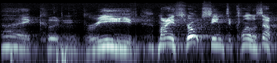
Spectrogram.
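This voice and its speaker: A very bright, forceful, fairly high male voice acted by a man plays a goofy, lovesick milquetoast. The delivery is slow, hesitant and corny in vintage radio comedy style, ringing in a hall. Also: lively intonation, exaggerated voice. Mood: earnest, goofy. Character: mild, goofy, lovesick male flute-playing suitor. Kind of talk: old-time radio comedy acting. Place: live performance in a museum hall. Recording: reverberant hall, live stage.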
